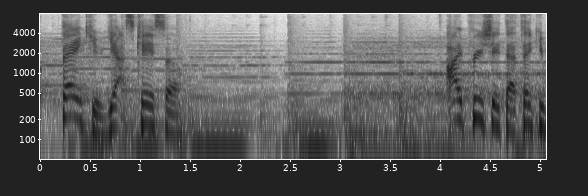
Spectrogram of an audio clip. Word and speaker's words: queso: bro this is awesome you pronounce it like the sauce queso okay thank you yes queso I appreciate that thank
